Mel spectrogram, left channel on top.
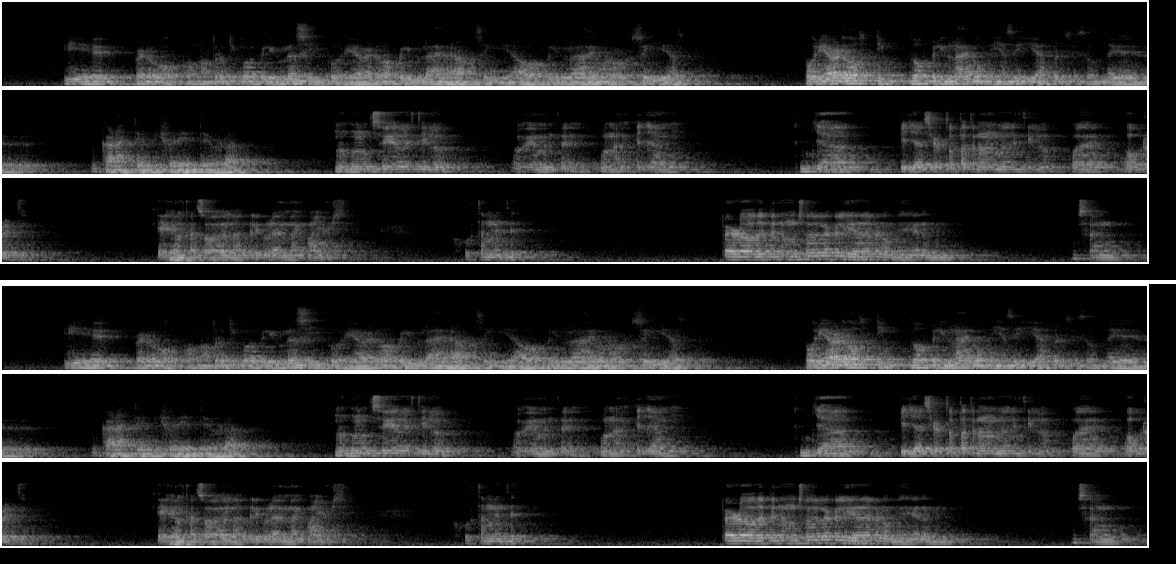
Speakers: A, on the left (about 80°); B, on the right (about 20°).
A: Eh, pero con otro tipo de películas sí, podría haber dos películas de drama seguidas o dos películas de horror seguidas. Podría haber dos, tip- dos películas de comedia seguidas, pero si son de carácter diferente, ¿verdad?
B: ujú. Sí, el estilo, obviamente, una vez que ya, ya pilla cierto patrón en el estilo, puede aburrirte, que
A: Sí.
B: es el caso de las películas de Mike Myers, justamente. Pero depende mucho de la calidad de la comedia también. O sea,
